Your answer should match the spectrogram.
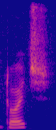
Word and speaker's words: Deutsch: I think I said that right. Did I say that right? Deutsch? – Mm-hmm. Deutsch mark notes? – Yeah. This was the official currency in Germany at the time in 1970.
